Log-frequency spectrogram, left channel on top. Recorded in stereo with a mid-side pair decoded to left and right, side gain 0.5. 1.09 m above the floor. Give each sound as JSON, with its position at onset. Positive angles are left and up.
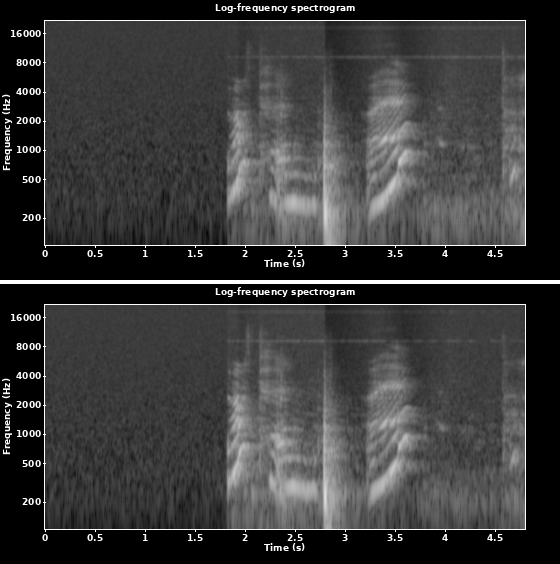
{"t": 1.8, "sound": "a child speaking", "azimuth_deg": -40, "distance_m": 0.9}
